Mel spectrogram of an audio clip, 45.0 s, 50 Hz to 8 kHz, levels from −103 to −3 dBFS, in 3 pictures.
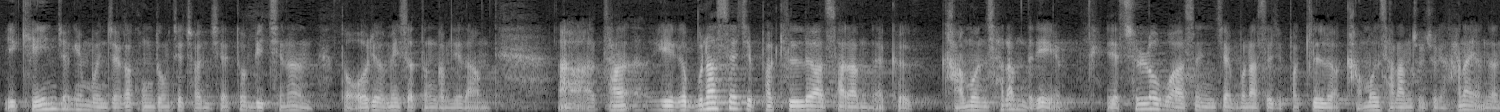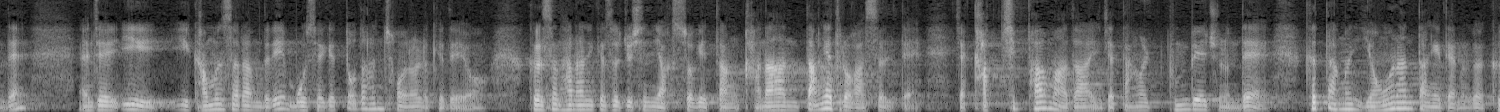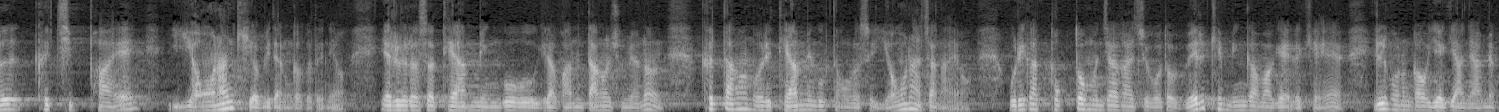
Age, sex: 50-69, male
